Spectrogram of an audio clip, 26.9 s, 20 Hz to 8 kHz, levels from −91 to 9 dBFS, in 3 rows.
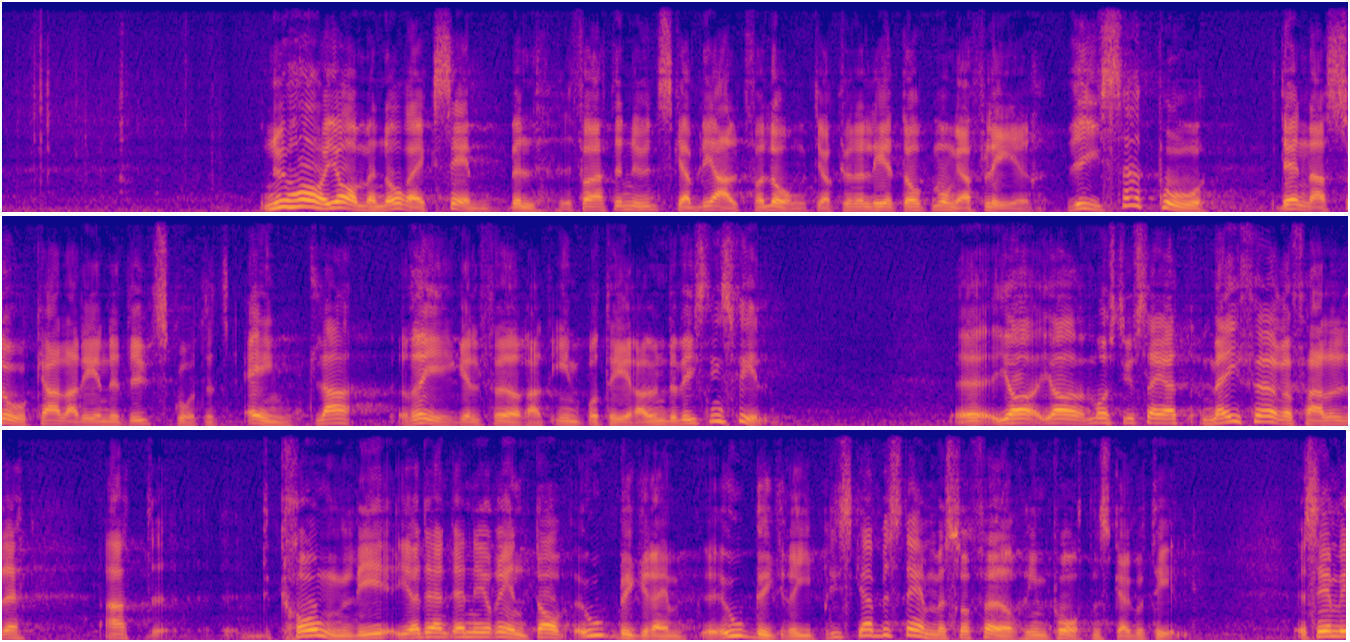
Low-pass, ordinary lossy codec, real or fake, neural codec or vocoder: none; none; fake; codec, 16 kHz, 16 kbps, FunCodec, trained on Chinese and English, 50 frames a second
